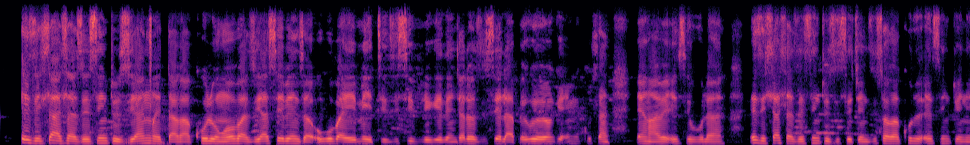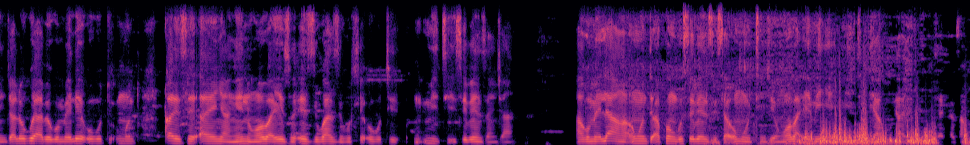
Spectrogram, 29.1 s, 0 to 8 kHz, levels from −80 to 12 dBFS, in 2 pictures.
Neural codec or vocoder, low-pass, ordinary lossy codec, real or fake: none; 7.2 kHz; Opus, 32 kbps; real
